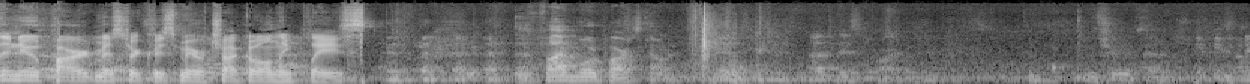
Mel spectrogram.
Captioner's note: laughter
